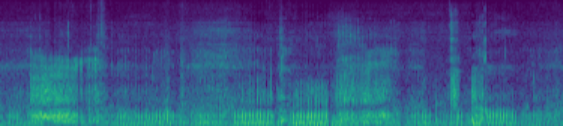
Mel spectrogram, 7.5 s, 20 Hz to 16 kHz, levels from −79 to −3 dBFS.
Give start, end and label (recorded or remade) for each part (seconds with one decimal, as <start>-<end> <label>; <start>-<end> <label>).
0.0-2.3 recorded; 2.3-6.8 remade; 6.8-7.5 recorded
